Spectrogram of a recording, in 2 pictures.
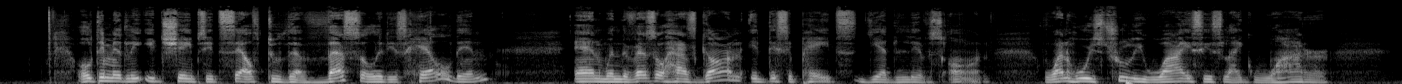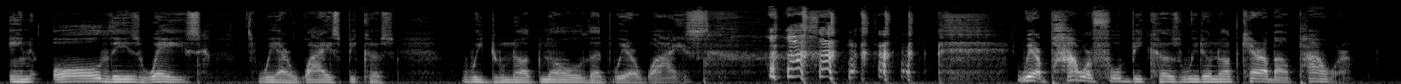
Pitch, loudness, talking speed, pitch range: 120 Hz, -26 LUFS, 120 wpm, 105-130 Hz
